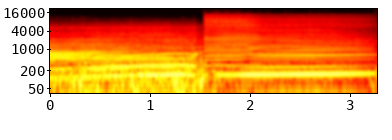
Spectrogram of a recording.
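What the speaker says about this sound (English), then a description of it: "the main benefit, if I'm honest, is they sound like this" A Ford Fusion ST engine fitted with individual throttle bodies revs hard, a loud distorted rising note that cuts sharply midway, then holds a steady raspy drone before easing off.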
